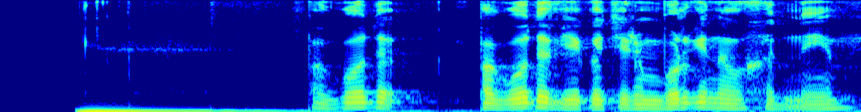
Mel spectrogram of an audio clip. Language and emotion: Russian, neutral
